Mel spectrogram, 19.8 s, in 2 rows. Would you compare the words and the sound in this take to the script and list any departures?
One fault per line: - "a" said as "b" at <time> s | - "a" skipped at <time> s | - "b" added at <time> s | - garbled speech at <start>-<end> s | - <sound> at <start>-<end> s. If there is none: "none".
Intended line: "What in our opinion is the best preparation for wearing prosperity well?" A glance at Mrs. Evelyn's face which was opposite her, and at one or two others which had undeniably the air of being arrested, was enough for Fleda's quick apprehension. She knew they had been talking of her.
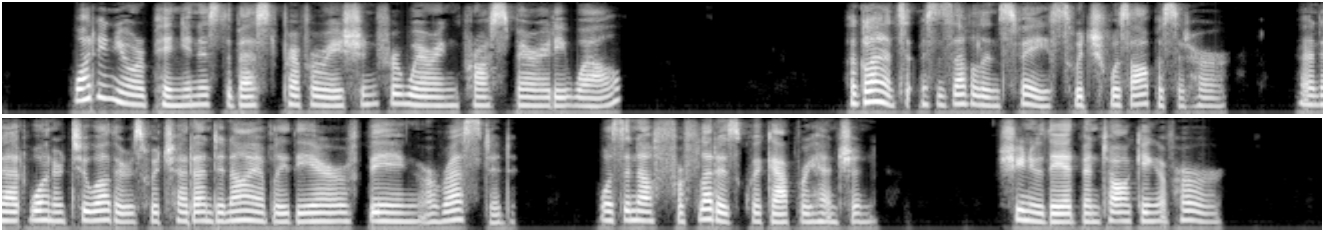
- "our" said as "your" at 0.8 s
